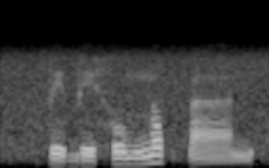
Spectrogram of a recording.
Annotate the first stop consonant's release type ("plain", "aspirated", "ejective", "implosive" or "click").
plain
